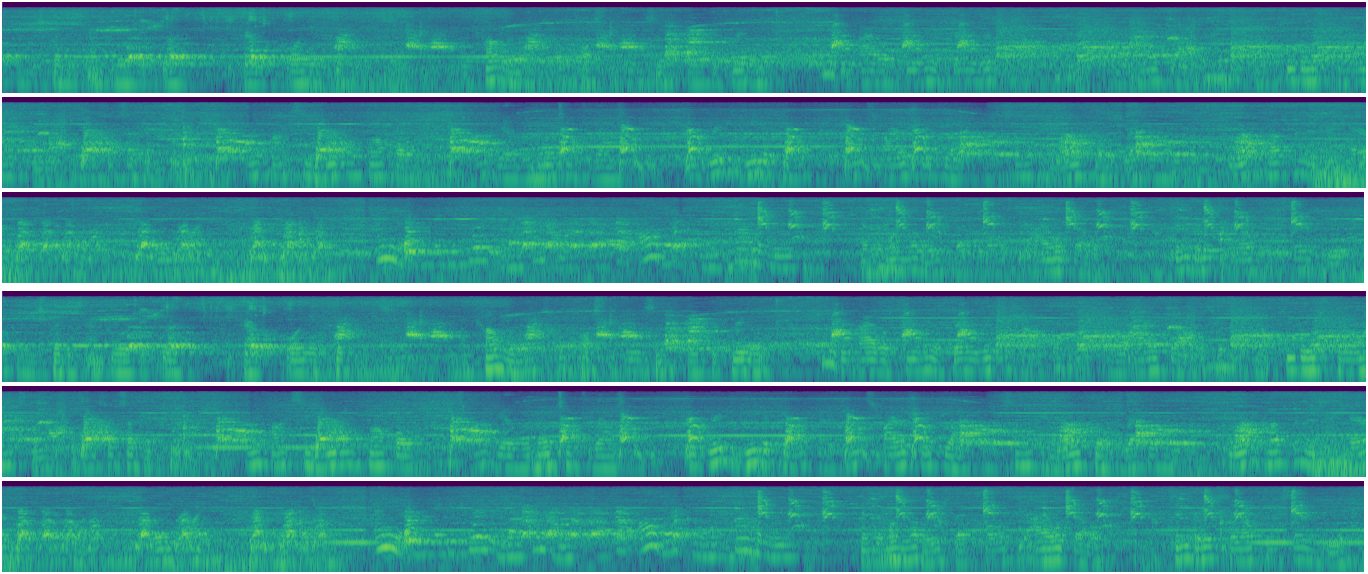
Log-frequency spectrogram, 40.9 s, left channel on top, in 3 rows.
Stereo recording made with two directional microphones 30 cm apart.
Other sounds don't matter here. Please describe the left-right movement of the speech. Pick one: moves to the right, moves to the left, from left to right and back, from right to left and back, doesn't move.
doesn't move.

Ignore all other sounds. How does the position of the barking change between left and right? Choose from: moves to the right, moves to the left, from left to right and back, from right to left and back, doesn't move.
doesn't move.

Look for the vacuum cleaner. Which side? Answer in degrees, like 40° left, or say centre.
30° left.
